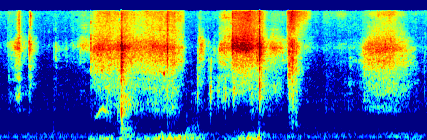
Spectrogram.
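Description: Paper rustles as notebook pages are handled and turned.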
